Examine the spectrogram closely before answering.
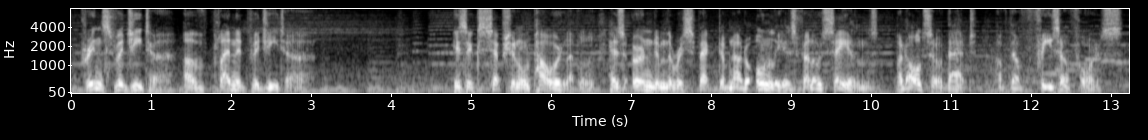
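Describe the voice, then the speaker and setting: A man narrating a video game story in a dramatic scripted style, with a deep gravelly voice. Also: huge pitch swings, measured pace, a bit bright, soft background music, full character voice. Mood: solemn.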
